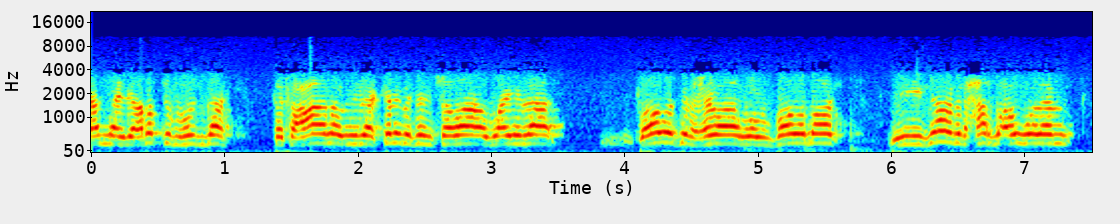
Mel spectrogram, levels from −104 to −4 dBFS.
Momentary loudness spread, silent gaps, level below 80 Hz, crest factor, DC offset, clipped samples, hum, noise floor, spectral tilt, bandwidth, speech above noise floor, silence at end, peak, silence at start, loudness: 8 LU; none; -70 dBFS; 14 dB; under 0.1%; under 0.1%; none; -53 dBFS; -5 dB/octave; 3.9 kHz; 35 dB; 0.15 s; -6 dBFS; 0 s; -18 LUFS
